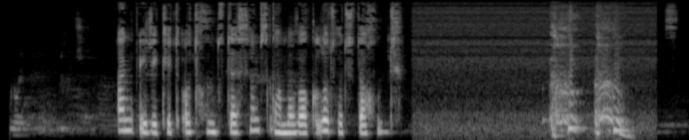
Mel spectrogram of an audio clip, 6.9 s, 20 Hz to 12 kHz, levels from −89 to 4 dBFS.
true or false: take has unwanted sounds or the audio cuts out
true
